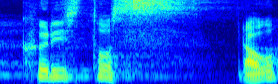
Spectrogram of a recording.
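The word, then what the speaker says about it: Χριστός: 이거를 이제 헬라어로 보면 크리스토스라고 발음을 하고요.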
